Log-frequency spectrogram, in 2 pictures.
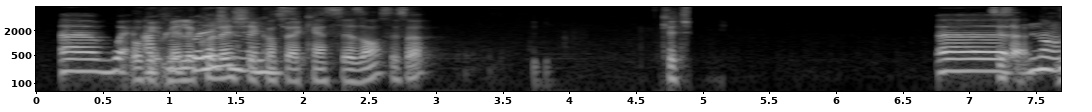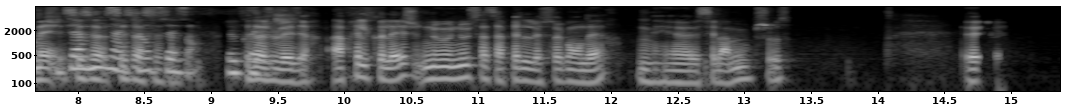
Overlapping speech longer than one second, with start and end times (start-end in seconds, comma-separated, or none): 0.8-2.0, 7.2-8.8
